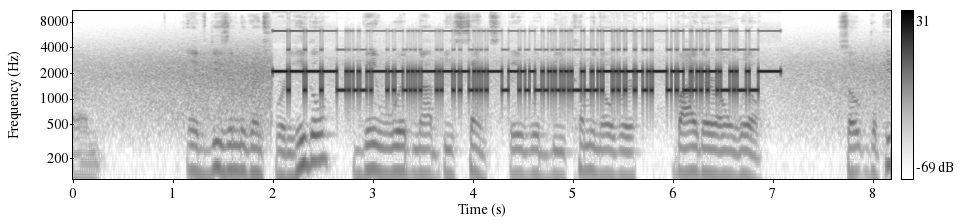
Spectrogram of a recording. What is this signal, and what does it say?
RTTY (45.45 baud, 850 Hz shift), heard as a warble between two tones, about 1700 Hz centre, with speech in English. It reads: 4X4MW DE K7P 339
